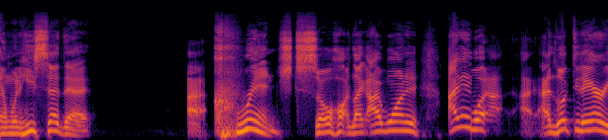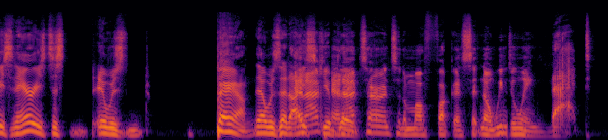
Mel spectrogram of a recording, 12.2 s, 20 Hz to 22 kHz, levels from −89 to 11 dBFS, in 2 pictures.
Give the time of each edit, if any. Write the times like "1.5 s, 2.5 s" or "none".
2.1 s, 4.7 s, 7.0 s, 11.1 s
